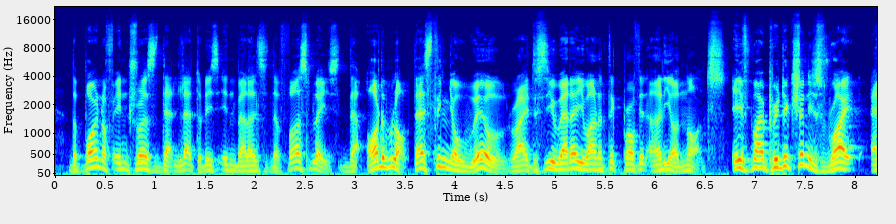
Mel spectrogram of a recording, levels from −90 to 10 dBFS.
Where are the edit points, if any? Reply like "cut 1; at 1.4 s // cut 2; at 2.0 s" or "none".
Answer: cut 1; at 3.5 s // cut 2; at 6.6 s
